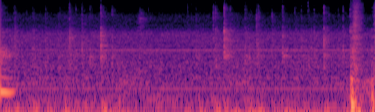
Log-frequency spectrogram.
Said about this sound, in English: Oh. Like my keyboards are clacking. Like my clicking? Yes.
